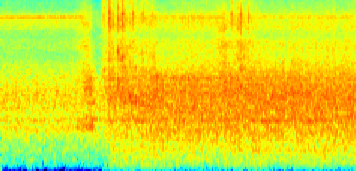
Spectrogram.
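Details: Van after changing the plug: engine catches after a short crank and settles into a fairly steady idle; no clear stumble heard, so the misfire may be gone, though warning light may still be on.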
